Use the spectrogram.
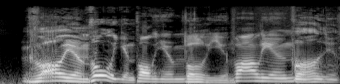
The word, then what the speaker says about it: Voljum: pronounce my name like Vol'jin off Thomas it's pronounced like this volume volume volume volume volume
